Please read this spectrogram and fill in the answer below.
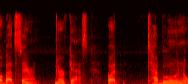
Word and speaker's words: tabun: We know about sarin, nerve gas, but tabun, or tabun as it's pronounced, and lewisite.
